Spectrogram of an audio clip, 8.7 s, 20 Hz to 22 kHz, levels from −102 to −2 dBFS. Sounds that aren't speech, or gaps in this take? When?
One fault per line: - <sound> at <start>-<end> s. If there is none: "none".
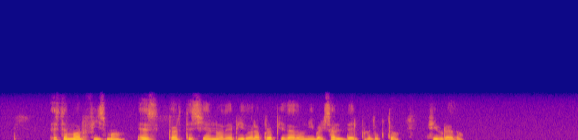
none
